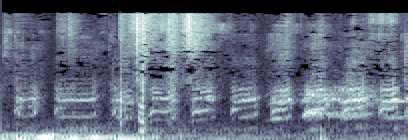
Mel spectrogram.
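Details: Domestic hen searching for a comfortable place to lay an egg: a series of nasal, harmonic calls repeated several times a second. A steady low rumble and a brief noisy burst sit underneath.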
